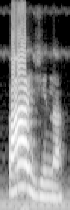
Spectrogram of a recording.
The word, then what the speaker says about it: página: a nossa sílaba tônica na palavra página a nossa sílaba tônica é opá opá é a sílaba mais forte e lembrando em toda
